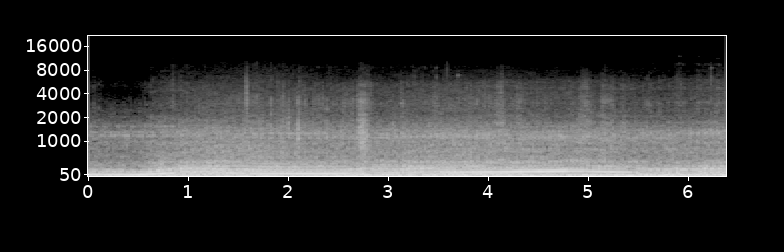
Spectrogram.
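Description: A Corvette C5 Z06 with a rebuilt engine rumbles deeply while driving, loud and close, its pitch climbing under acceleration, easing off, then rising again.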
